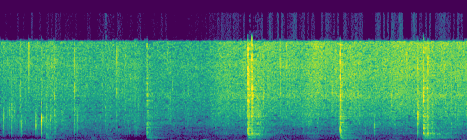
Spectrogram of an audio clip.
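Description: Chopped beetroot and curry leaves stirred in a pan over a faint sizzle, with a utensil scraping and clinking against the pan every second or so.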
